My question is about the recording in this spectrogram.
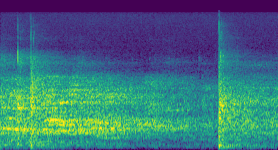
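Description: Voices of players talking in an echoing gym, with two faint knocks in the first half-second and one sharp smack of a volleyball about three seconds in.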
